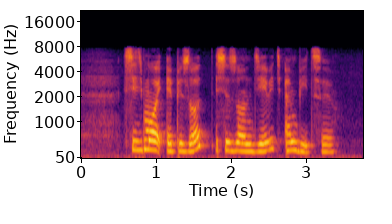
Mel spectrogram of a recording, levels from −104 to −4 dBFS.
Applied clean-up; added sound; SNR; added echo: none; none; none; none.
